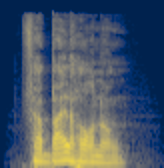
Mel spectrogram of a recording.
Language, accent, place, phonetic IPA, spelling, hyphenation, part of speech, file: German, Germany, Berlin, [fɛɐ̯ˈbalˌhɔʁnʊŋ], Verballhornung, Ver‧ball‧hor‧nung, noun, De-Verballhornung.ogg
- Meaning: distortion of a word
